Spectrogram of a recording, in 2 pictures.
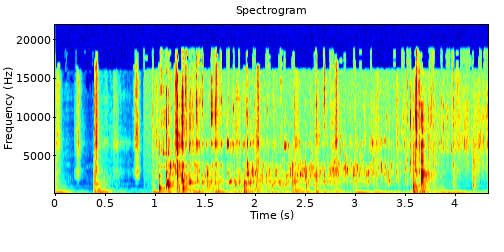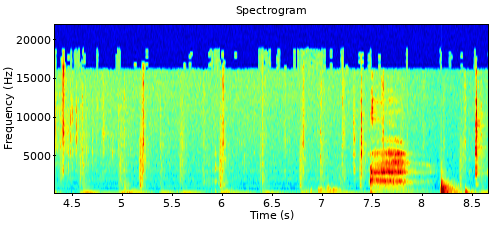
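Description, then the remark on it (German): Hot water is poured steadily into a cup over fresh mint and ginger, a continuous liquid splashing and gurgling for several seconds, ending with a brief sharper splash. “Passend zum Thema gibt es heute frische Minze und Ingwer mit heißem Wasser aufgegossen.”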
